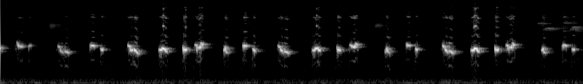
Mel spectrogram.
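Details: Yellow-vented bulbul in an extended ropel, a long trilling song meant to make other bulbuls respond: steady stream of short, liquid, up-and-down whistled notes in small clusters, clean with no other sounds.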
